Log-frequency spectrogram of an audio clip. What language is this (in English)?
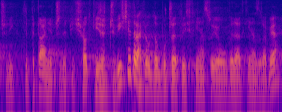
Polish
